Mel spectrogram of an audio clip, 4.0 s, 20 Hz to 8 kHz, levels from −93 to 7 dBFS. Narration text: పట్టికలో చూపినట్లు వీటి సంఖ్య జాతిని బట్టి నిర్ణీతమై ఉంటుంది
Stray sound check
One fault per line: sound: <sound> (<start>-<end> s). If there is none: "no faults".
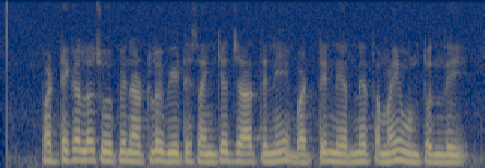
no faults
